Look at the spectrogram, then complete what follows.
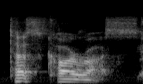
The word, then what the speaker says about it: Tuscarawas: Tuscaras.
